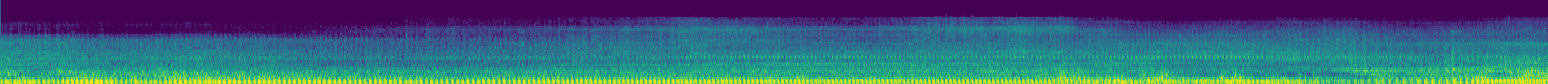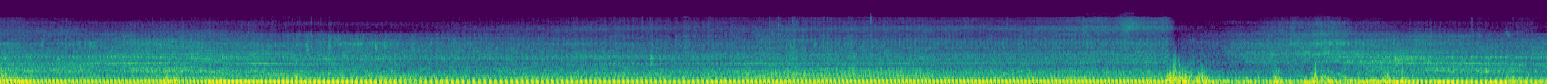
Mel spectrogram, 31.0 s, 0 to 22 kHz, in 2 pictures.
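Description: Small motorbike engine running under way, with wind rumbling on the microphone. The engine note shifts in steps, easing off briefly about 13 seconds in and picking up again.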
